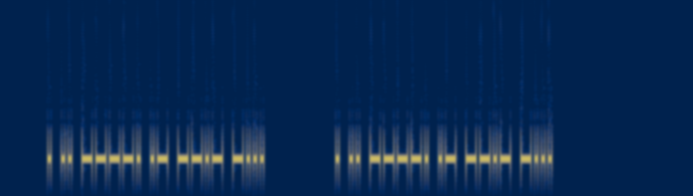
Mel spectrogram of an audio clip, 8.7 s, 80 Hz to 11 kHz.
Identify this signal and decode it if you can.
Morse code, heard as a keyed tone, about 28 wpm, 700 Hz. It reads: EI9AQB EI9AQB
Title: DXCC-100 Call Signs - 6 Characters - Repeated 2x - 28wpm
